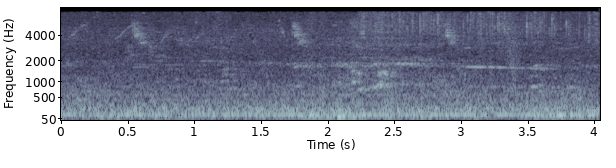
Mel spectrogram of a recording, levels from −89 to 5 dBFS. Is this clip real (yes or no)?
yes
